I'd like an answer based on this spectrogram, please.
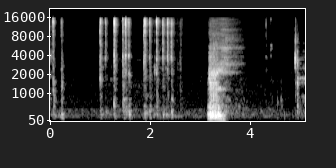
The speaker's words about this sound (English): And I'm going to actually type something because I just remembered something.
